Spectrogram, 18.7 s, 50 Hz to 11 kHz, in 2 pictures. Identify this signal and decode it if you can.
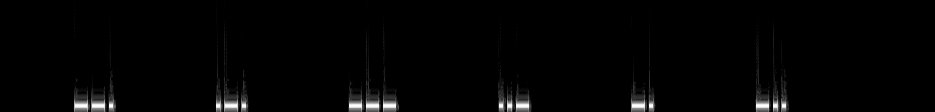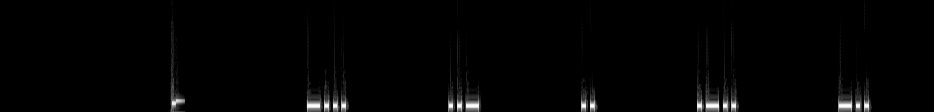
Morse code, heard as a keyed tone, about 27 wpm, spaced as for 8 wpm, 690 Hz. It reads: GROUND BUILD
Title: 8x Character Spacing - Top 500 Words - 28wpm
